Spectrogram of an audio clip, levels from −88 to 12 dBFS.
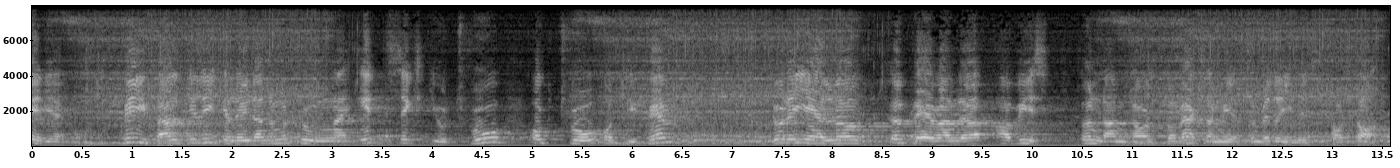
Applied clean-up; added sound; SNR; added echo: none; Sink (filling or washing); 10 dB; reverberation time 0.1 s.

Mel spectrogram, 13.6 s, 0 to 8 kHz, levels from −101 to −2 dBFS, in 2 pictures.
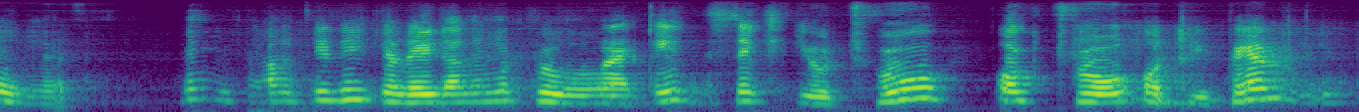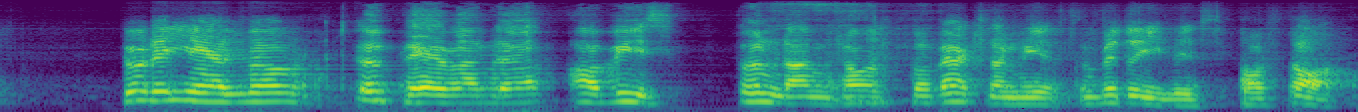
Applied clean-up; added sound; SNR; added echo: neural mask model DeepFilterNet 3.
